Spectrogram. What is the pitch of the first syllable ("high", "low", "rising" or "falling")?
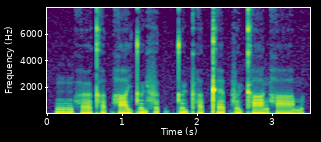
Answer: high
